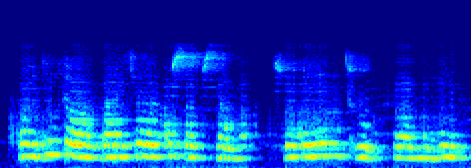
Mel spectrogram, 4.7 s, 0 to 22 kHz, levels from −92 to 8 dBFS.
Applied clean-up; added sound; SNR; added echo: neural separator model SepFormer DNS4.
